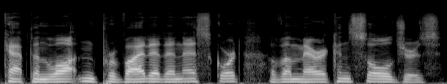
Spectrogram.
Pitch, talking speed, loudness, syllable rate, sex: 125 Hz, 105 wpm, -18 LUFS, 4.1 syllables/s, male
